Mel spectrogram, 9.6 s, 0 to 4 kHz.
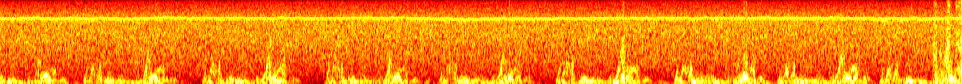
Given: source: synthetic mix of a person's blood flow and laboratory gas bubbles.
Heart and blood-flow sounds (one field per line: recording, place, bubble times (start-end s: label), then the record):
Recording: Doppler ultrasound of blood flow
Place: precordium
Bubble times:
9.33-9.63 s: bubbles
From the record:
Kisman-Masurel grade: 213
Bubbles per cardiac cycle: several, 3 to 8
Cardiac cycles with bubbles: 1 to 10%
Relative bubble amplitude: loud (0.450 to 0.775)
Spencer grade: 1 (occasional bubble signal discernible with the cardiac motion signal, with majority of cardiac periods free of bubbles)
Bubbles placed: only in the low amplitude regions of the cardiac cycle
